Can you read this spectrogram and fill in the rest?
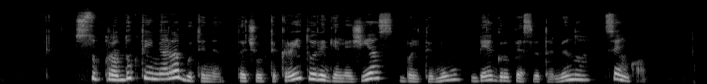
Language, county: Lithuanian, Klaipėda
